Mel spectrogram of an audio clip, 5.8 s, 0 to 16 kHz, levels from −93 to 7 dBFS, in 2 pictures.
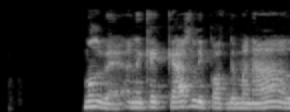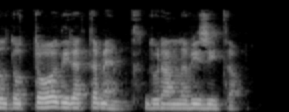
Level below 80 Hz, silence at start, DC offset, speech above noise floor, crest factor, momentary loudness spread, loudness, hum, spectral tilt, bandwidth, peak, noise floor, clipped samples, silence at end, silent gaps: -72 dBFS; 0.85 s; under 0.1%; over 64 dB; 20 dB; 9 LU; -26 LUFS; none; -5.5 dB/octave; 11.5 kHz; -6 dBFS; under -90 dBFS; under 0.1%; 0.5 s; none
